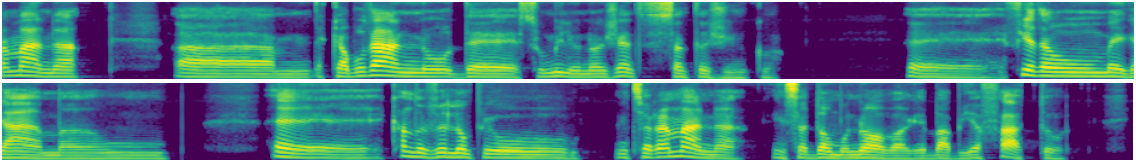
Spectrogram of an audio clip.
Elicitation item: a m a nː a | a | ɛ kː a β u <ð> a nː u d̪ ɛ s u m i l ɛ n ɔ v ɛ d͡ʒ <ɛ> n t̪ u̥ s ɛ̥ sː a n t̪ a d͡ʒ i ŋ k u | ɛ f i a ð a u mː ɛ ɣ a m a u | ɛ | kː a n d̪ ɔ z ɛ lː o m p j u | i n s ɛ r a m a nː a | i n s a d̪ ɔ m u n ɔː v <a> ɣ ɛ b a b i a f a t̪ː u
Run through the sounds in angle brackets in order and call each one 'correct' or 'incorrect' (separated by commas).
correct, correct, correct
